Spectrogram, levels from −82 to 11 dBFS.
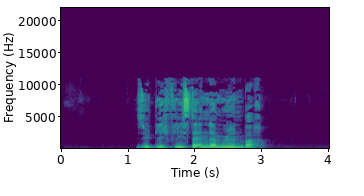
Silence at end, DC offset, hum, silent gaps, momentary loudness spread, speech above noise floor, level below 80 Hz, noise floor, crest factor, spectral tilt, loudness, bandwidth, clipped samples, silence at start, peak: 1.05 s; under 0.1%; none; none; 12 LU; 57 dB; -50 dBFS; -73 dBFS; 20 dB; -4.5 dB/octave; -17 LUFS; 11.5 kHz; under 0.1%; 1.15 s; 0 dBFS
